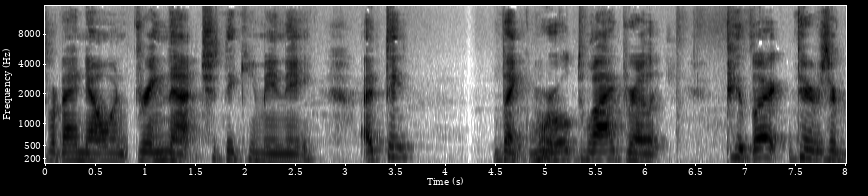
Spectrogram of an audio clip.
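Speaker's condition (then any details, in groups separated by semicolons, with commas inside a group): Friedreich's ataxia; slurred speech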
